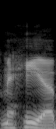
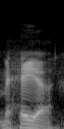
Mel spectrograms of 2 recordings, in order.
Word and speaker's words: Mexia: is a town called, I call it Mejia, but I think everybody else calls it Mejia. It looks like Mexia. Spelled Mexia, yeah. Yes, it's spelled Mexia.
